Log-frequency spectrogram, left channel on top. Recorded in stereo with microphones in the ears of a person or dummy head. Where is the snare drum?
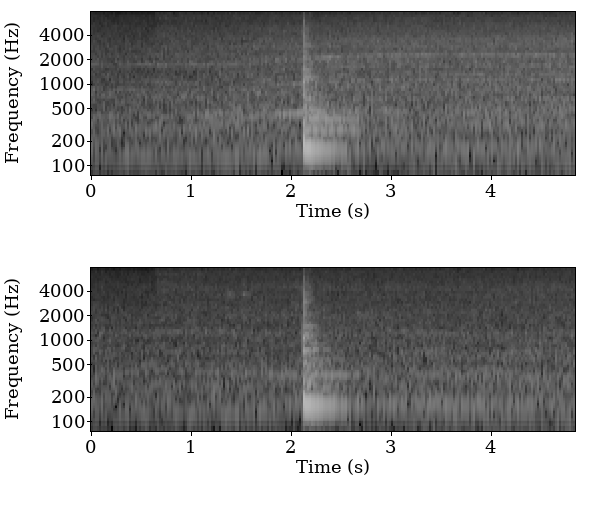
10° right (ahead or behind), 1.1 m.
